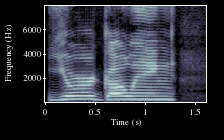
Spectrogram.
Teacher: If they say you're going with a falling tone, it's a statement.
